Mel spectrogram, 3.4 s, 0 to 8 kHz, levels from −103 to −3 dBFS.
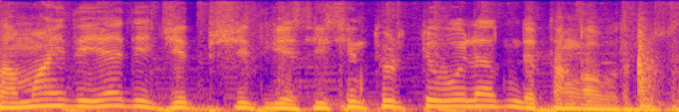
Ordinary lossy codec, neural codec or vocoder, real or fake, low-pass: none; none; real; none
